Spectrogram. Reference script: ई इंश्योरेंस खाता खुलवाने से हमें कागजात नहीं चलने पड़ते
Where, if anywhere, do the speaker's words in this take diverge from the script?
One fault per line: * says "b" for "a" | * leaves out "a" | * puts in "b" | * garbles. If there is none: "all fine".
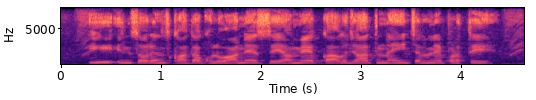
all fine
